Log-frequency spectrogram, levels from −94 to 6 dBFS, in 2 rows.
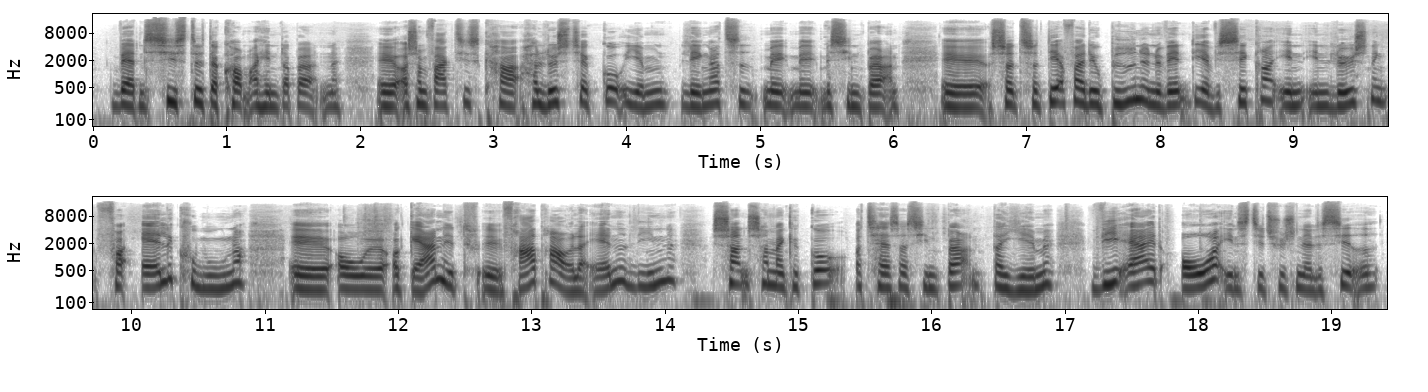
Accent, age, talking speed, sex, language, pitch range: native, 30-49, 200 wpm, female, Danish, 205-255 Hz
